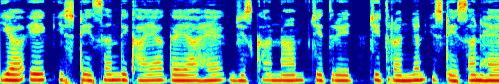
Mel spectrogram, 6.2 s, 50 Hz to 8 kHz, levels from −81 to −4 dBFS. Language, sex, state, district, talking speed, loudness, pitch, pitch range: Hindi, female, Jharkhand, Deoghar, 115 wpm, -16 LUFS, 195 Hz, 190-205 Hz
